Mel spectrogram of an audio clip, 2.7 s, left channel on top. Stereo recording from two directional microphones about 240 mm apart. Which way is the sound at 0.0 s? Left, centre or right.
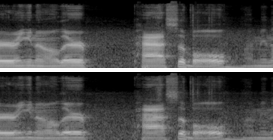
Left.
